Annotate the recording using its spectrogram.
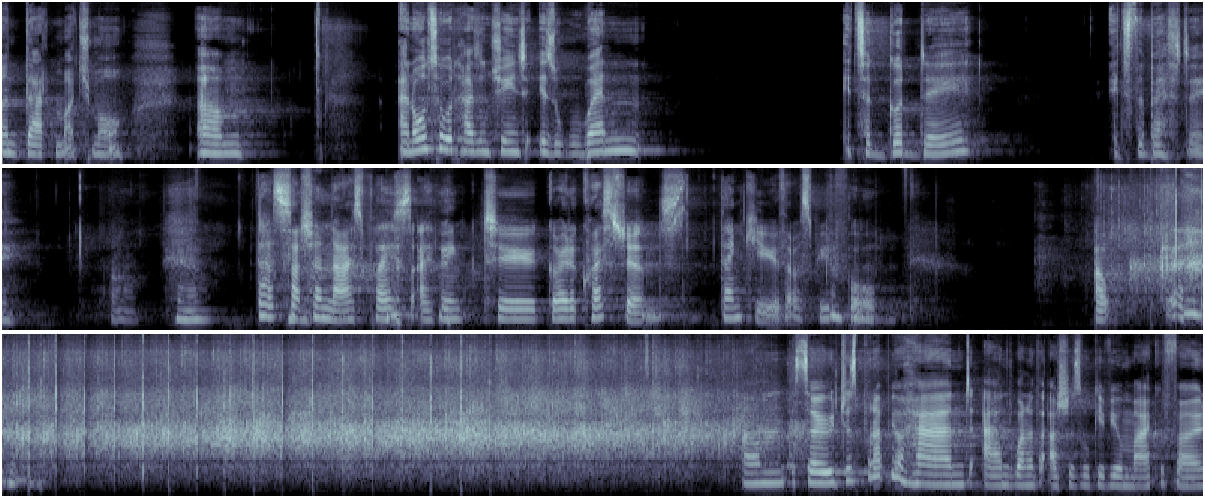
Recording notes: This event was recorded on Wednesday 9 November 2022 at The Capitol as part of the Wheeler Centre’s Spring Fling program.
